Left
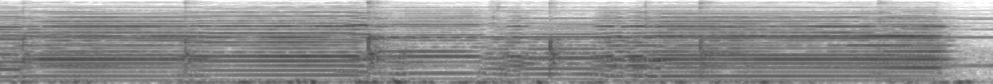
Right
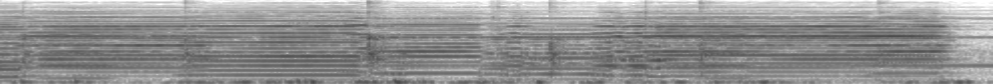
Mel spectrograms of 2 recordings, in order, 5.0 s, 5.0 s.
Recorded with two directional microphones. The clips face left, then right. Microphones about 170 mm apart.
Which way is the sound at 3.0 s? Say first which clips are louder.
Left 2 dB; 35° left (ahead or behind).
